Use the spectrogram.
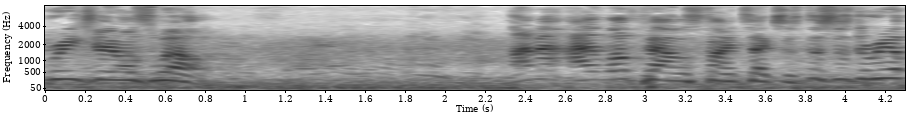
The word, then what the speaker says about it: Palestine: They pronounce it Palestine.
